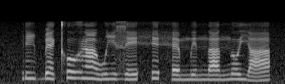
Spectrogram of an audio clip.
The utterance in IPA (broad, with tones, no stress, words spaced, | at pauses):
ɾi˨ɓɛ˨kʰo˦ ɣã˦˨ wi˨ze˨hɪ˦hɛ˨ mɪ˨na˨ no˦ja˨˦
